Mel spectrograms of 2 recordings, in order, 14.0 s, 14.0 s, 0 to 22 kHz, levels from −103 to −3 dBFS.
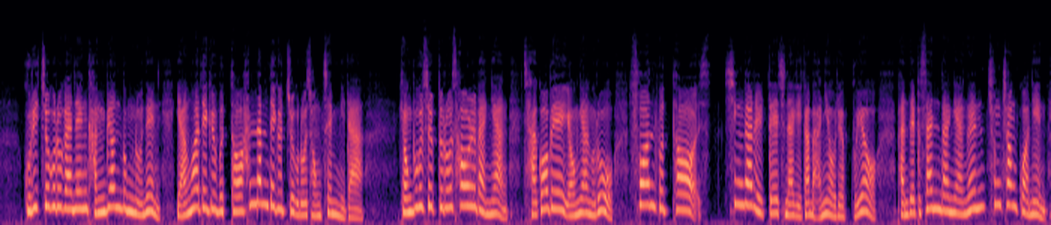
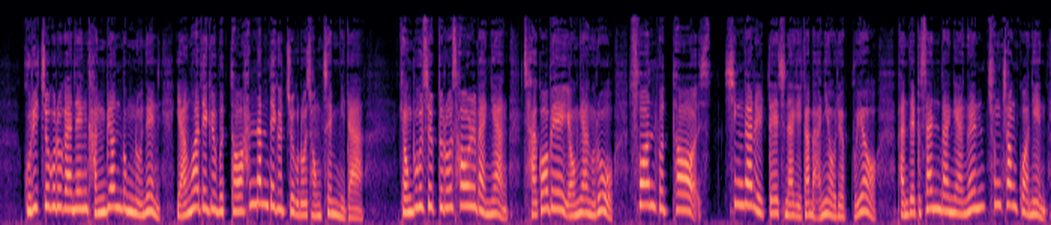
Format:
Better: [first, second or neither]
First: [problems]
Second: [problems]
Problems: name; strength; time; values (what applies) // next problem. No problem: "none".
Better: second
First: muffled; slightly; fading above 2.5 kHz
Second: none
